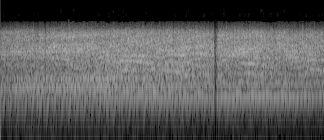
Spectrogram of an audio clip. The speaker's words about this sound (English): Well, haven't you heard, old man? Louis Blériot, the French flyer, is crossing the channel in his aeroplane.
